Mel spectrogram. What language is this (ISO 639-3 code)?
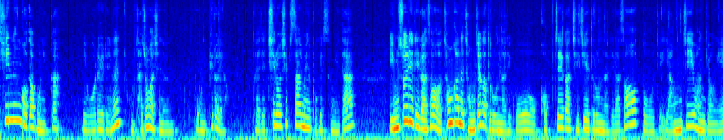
kor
